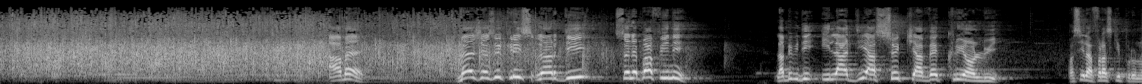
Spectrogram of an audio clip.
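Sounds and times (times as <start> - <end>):
church congregation applauding in praise of the Lord: 0.0 - 7.5
speech: 3.3 - 3.8, 4.6 - 7.0, 7.8 - 10.1, 10.7 - 11.4.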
